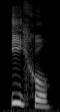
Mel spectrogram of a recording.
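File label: "hijo" Spanish, female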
